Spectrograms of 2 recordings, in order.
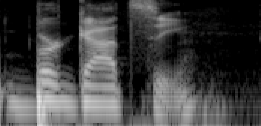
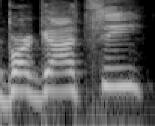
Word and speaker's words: Bargatze: I never know how to pronounce Nate's last name, the comic. Bargatze. Do you know how to pronounce that? – Bargatze. – Is it Bargatze? – Mm-hmm.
